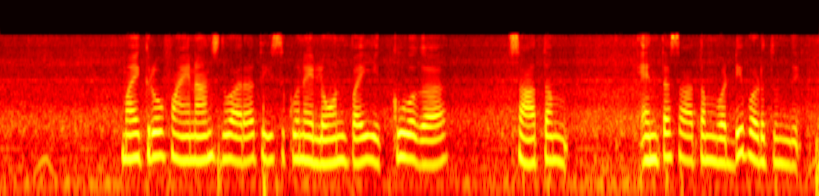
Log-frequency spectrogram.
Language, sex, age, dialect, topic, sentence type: Telugu, female, 36-40, Utterandhra, banking, question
